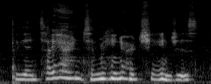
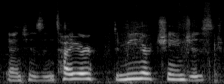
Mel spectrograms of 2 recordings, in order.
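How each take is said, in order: First: Real laugh breaking into "The entire demeanor changes". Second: Said in the usual way. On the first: Real, not acted. Reader laughs retelling the fiancé's turn, amused. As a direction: chuckle through the line in disbelief.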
